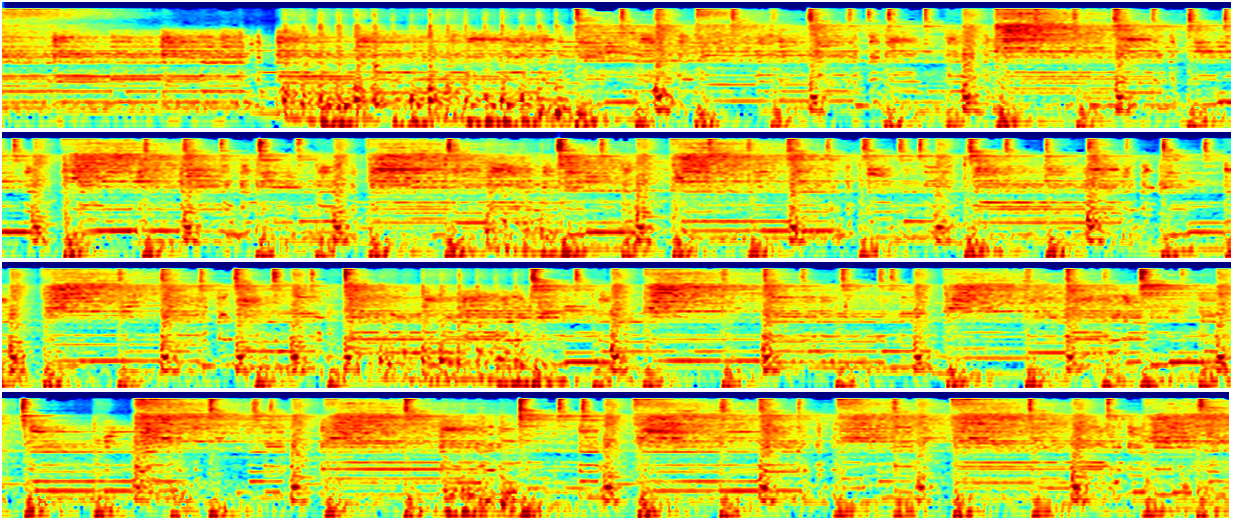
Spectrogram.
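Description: Electric guitar and a Yamaha drum kit playing together in an instrumental jam, with bass drum and cymbal hits under sustained guitar notes. The guitar plays almost alone for about the first two seconds before the drums come back in.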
